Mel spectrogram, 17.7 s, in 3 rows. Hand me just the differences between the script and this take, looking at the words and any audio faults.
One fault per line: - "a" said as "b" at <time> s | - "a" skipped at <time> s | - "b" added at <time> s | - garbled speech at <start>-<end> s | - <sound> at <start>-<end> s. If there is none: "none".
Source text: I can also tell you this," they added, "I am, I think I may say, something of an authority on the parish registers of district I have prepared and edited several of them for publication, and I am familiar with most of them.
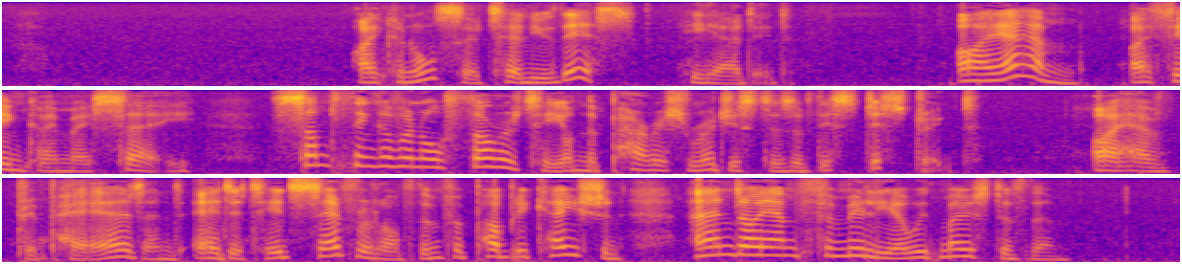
- "they" said as "he" at 3.4 s
- "this" added at 10.0 s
